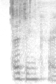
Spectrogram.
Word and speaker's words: Adinkra: um alphabet from Ghana how do we say that alphabet yeah adinkra yeah is it as adinkra okay from and Cheryl is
